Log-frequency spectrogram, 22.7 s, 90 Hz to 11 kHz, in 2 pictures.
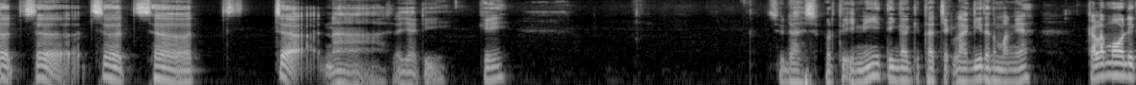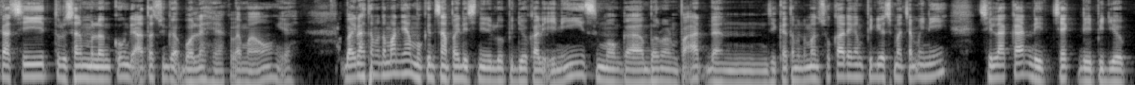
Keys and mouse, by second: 4.5-6.1 shift+right drag, 6.2-7.6 drag, 7.8-9.0 middle drag, 12.3-13.4 drag, 14.1 click, 15.0-18.1 shift+right drag, 20.0 ctrl+g, 20.5-22.7 drag.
